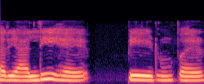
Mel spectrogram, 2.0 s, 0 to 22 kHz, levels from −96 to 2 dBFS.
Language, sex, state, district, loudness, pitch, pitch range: Hindi, female, Uttar Pradesh, Jyotiba Phule Nagar, -12 LUFS, 200 Hz, 195-210 Hz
